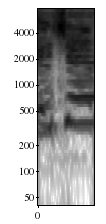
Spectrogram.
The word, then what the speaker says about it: Etienne: He like just a few days ago was like, yeah, y'all been saying my name wrong the whole time. Because we all say Etienne.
